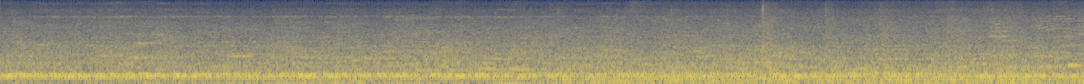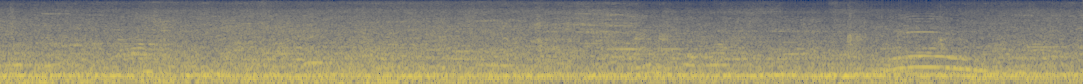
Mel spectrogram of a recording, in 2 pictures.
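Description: A steady low machine hum with a constant rumble underneath, and faint voices of people nearby.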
